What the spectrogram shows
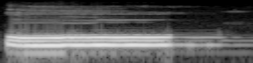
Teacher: दीर्घ स्वर से भी थोड़ा सा जो है वो ज्यादा समय लगता है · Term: प्लुत स्वर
